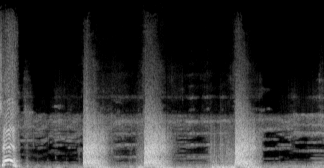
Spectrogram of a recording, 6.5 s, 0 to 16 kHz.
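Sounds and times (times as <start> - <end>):
revolver gunshots: 1.6 - 3.6, 4.2 - 5.3.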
